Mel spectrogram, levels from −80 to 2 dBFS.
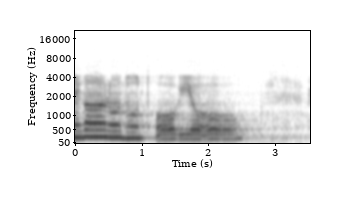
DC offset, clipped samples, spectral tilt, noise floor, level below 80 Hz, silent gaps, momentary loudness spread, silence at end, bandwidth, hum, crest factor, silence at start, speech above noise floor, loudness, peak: under 0.1%; under 0.1%; -8 dB/octave; -54 dBFS; -74 dBFS; none; 13 LU; 1 s; 7.2 kHz; none; 14 dB; 0 s; 30 dB; -25 LUFS; -12 dBFS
